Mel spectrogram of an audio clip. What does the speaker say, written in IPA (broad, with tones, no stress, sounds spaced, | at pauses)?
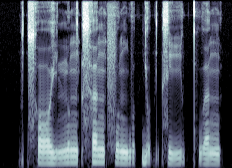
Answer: t͡sʰ ɔː˧ j n̪ ʊ˥ ŋ t͡sʰ ɐ˥ ŋ f ʊ˧ ŋ w ʊ˧ k̚ j ʊ˨˥ k̚ t͡s iː˨˥ kʷʰ ɐ˧ ŋ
